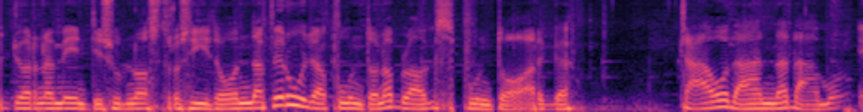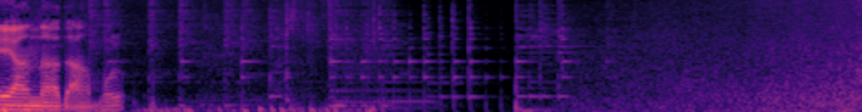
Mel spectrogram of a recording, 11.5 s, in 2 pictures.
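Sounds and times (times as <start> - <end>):
speech: 0.0 - 6.6
tonal ticking musical passage: 0.0 - 10.0
ocean surf breaking on shore: 9.5 - 11.4.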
